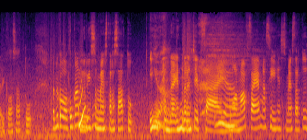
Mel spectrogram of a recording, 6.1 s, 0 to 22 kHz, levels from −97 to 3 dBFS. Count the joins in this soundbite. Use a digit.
0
